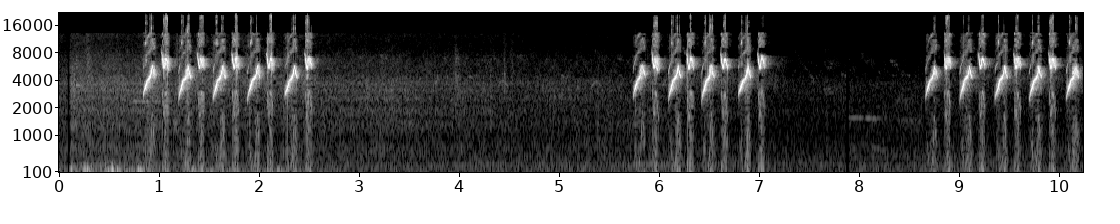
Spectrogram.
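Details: Three separate bursts of rapid rising whistles, each around ten notes alternating in pitch, from a cinereous tit song used to make other birds of its kind start singing; quiet between the bursts.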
